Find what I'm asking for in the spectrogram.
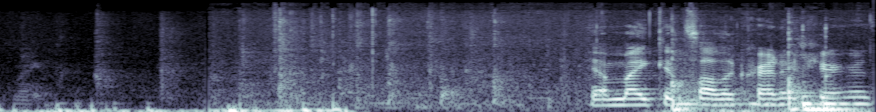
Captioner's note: applause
